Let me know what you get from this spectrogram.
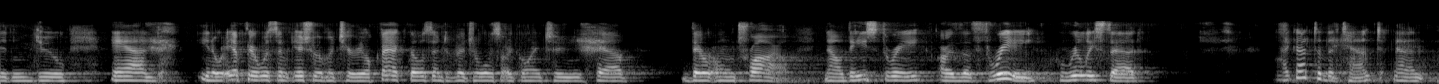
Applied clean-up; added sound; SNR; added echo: neural mask model Resemble Enhance denoiser.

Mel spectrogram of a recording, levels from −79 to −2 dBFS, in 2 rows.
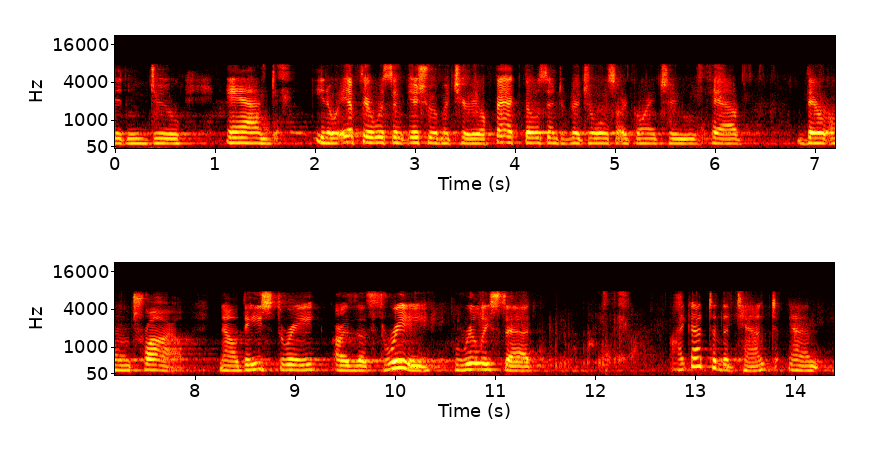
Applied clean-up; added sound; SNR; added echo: neural separator model SepFormer DNS4.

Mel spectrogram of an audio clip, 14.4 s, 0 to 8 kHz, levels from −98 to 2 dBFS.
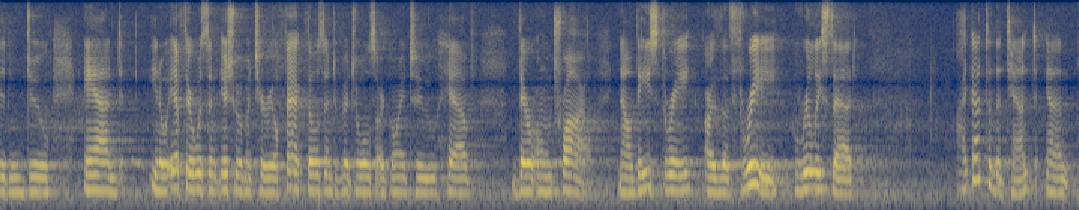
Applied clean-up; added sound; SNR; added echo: none; none; none; none.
